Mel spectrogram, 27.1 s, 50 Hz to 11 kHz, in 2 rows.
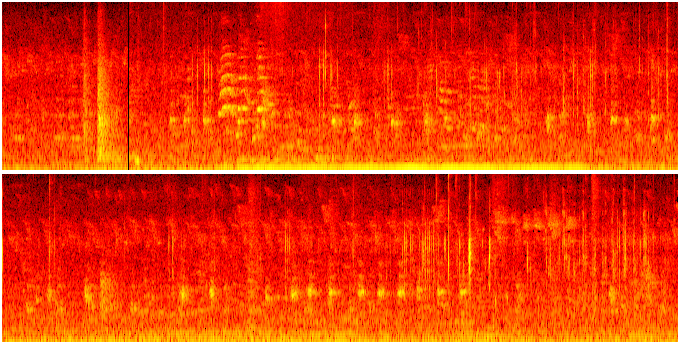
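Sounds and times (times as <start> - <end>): faint clicks: 16.7 - 17.3.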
